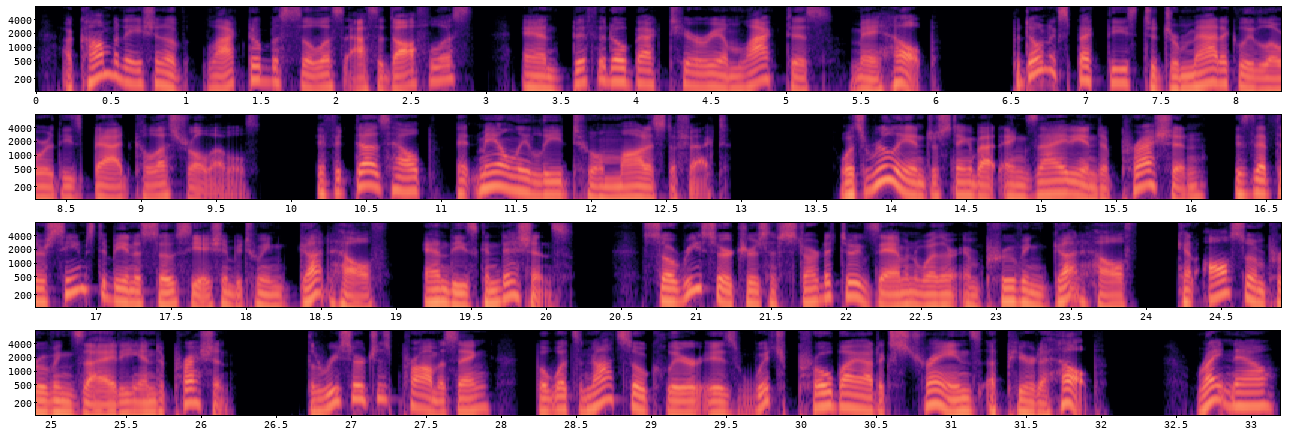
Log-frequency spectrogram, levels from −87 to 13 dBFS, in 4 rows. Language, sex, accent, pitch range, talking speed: English, male, American, 105-155 Hz, 160 wpm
